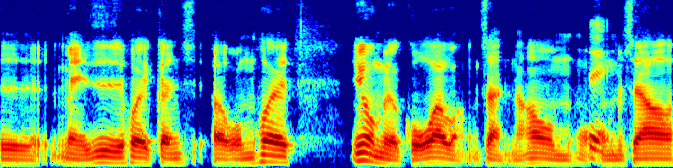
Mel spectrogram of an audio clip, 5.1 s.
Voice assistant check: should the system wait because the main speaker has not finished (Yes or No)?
Yes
